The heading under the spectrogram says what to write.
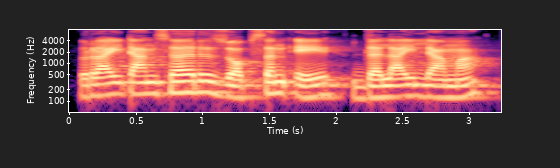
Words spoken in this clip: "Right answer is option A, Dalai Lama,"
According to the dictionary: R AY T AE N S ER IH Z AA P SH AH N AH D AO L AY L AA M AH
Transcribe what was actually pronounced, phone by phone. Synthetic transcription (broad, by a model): R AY T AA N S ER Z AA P S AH N AH D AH L AY L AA M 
